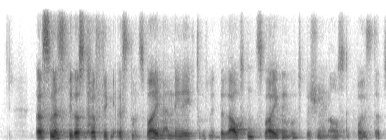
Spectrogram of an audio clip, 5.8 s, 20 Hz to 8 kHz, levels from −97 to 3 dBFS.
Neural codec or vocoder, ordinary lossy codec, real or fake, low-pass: codec, 16 kHz, 0.5 kbps, FunCodec, trained on Chinese and English, 25 frames a second; none; fake; 7.2 kHz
